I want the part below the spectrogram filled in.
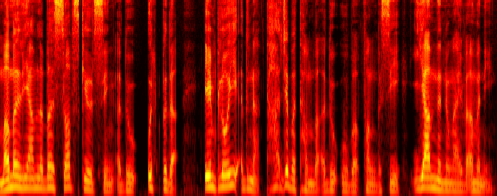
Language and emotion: Manipuri, happy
